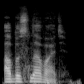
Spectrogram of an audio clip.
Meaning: to substantiate, to justify, to validate (e.g. an argument)
- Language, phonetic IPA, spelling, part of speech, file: Russian, [ɐbəsnɐˈvatʲ], обосновать, verb, Ru-обосновать.ogg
